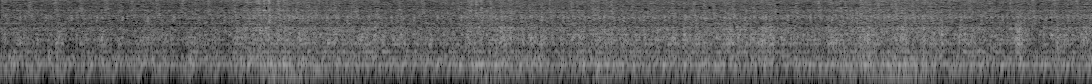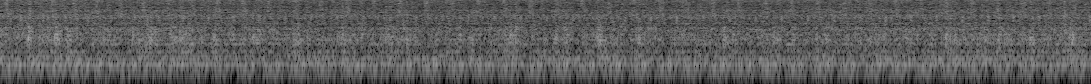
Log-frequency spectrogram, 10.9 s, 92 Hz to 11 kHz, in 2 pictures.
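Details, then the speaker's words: 1974 Honda Civic MK1 after new spark plugs and refitted leads, test run at idle: still stumbling with an uneven, lumpy beat and irregular pulses, a persistent misfire. Compression checks are planned to confirm the engine is good. "Well, it's running, but it's not running at its best. Let me check. It's running, but not the best right now, so most likely I'll have to check the compression on this engine as well to make sure it's good."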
